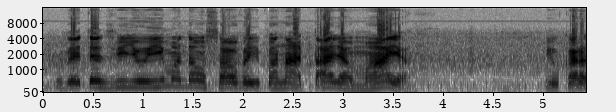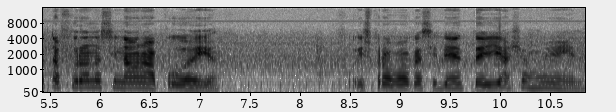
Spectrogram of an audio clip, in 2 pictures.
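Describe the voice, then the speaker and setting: Slangy young Brazilian motovlogger, gravelly and high. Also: male voice, low-quality recording. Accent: Brazilian Portuguese, Minas Gerais. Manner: slangy, swears at drivers, irritated outbursts. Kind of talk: casual running commentary while riding. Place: city streets outdoors on a motorcycle. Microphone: helmet or action camera mic. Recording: loud road and engine noise.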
